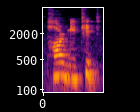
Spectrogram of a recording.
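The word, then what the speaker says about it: permitted: তাহলে শব্দের শেষে যদি টিইডি পায় তাহলে সেটাকে আমরা ঠিড উচ্চারণ করব। সো এটা হয়ে যাবে পারমিটেড।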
